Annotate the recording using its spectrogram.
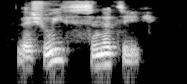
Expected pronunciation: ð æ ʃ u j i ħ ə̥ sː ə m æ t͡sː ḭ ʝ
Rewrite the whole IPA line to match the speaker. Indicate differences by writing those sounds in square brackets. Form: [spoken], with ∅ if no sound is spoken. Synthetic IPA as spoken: ð æ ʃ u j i [θ] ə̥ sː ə [n] æ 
